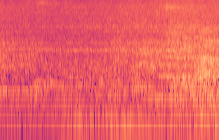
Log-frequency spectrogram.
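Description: Low, steady background rumble with no clear pitch.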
